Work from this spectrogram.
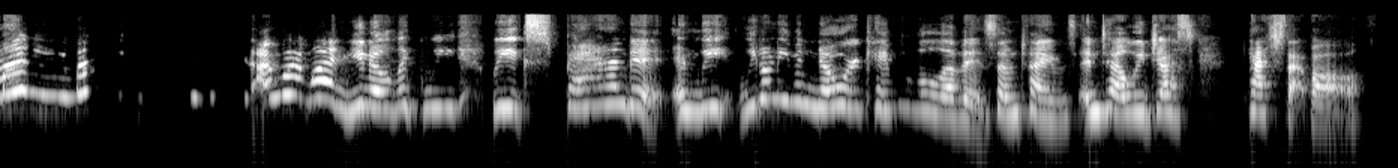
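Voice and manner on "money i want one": very high-pitched, put-on childlike little boy voice. Talking about improv, showing off their little boy voice. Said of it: "I could be my little boy voice and be like".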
